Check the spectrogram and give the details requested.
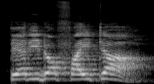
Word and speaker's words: Pteridophyta: टेरिडोफाइटा, ये टेरिडोफाइटा में जो लिखते हैं स्पेलिंग इसका P से शुरू होता है, लेकिन P साइलेंट रहता है महाराज जी।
